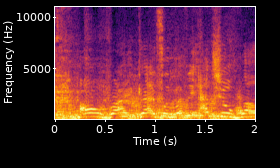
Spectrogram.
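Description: Speech only: people chatting, their voices overlapping.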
